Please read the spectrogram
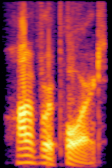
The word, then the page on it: hoverport: American English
